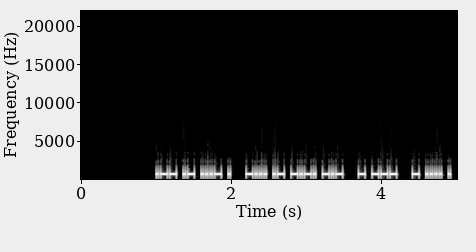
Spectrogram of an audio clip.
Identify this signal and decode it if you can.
Morse code, heard as a keyed tone, about 40 wpm, 700 Hz. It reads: WAVE BACK TO THE
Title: Sentences from Top 1400 Words 40wpm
